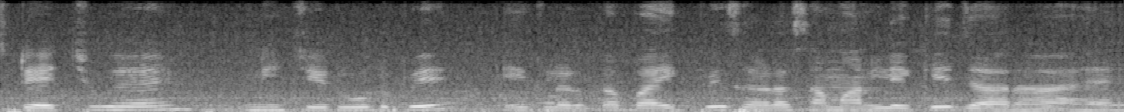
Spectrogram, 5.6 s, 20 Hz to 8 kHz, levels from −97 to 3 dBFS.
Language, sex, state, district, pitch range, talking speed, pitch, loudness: Hindi, female, Bihar, Katihar, 175-210 Hz, 170 wpm, 185 Hz, -18 LUFS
